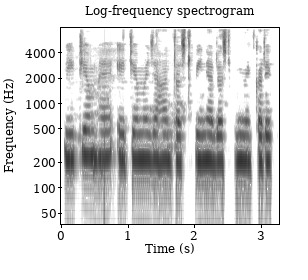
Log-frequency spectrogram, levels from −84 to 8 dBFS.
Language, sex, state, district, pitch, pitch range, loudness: Hindi, female, Jharkhand, Sahebganj, 215 Hz, 205-220 Hz, -20 LUFS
